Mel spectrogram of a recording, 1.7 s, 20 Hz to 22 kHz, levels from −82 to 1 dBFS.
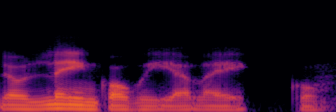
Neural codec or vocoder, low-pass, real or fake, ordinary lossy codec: codec, 16 kHz, 0.3 kbps, FocalCodec; 7.2 kHz; fake; none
